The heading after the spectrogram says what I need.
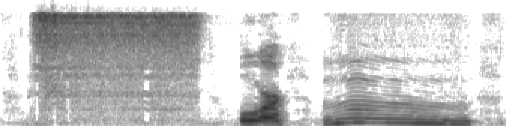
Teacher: sounds that have more airflow like s or vv those are called fricatives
